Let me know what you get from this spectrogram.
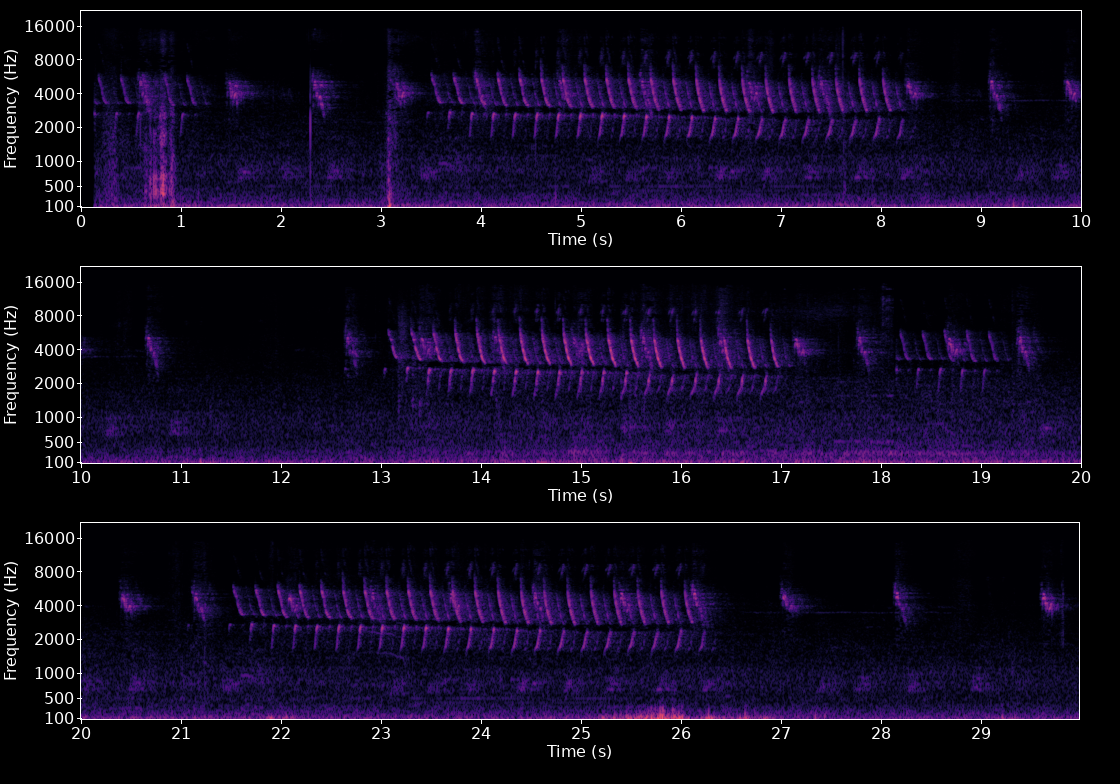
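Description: A songbird singing a rapid trill of even, high notes about four seconds long, repeated three times roughly nine seconds apart, with short separate chirps in between. A brief low rumble comes near the end.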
